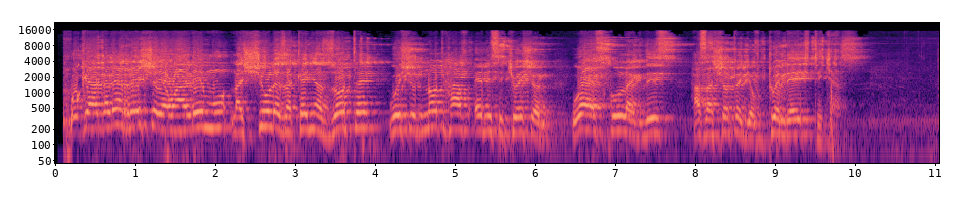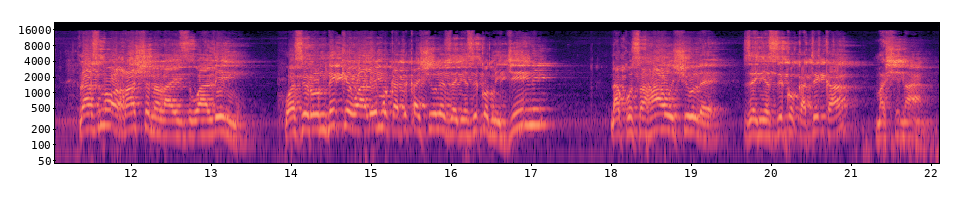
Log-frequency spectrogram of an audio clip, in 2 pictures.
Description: Guddoomiyaha golaha qaran ee xeer dejinta Moses Wetangula ayaa walaac ka muujiyay in ay macallimiin yari ka jirto degmooyinka. Waxaa uu wasaaradda tacliinta ee dalka ugu baaqay in ay isku dheellitirto shaqaaleysiinta macallimiinta . Arrintan ayuu guddoomiyaha baarlamaanka dalka Moses Wetangula ka sheegay ismaamulka Trans Nzoia.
